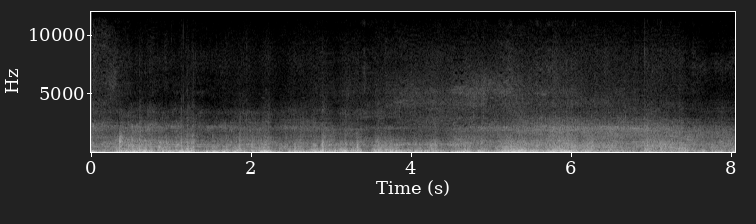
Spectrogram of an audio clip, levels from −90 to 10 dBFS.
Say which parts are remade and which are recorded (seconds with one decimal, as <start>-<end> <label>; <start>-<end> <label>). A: 0.0-0.4 remade; 0.4-1.6 recorded; 1.6-8.1 remade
